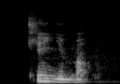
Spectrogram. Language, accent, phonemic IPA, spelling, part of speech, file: French, Canada, /kliɲ.mɑ̃/, clignements, noun, LL-Q150 (fra)-clignements.wav
- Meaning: plural of clignement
